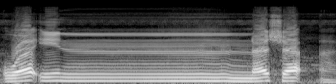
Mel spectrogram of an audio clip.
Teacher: mati bertemu dengan huruf nun maka hukum tajwidnya yaitu idgham bhunah cara membacanya masukkan Nun yang pertama kepada Nun kedua kemudian ditahan gunahnya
